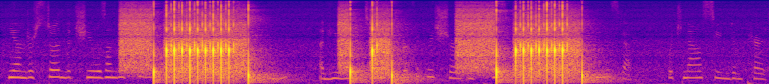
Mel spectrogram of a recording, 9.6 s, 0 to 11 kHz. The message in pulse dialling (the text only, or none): 9 1 7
